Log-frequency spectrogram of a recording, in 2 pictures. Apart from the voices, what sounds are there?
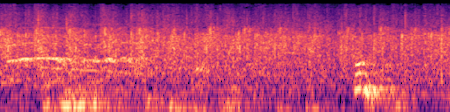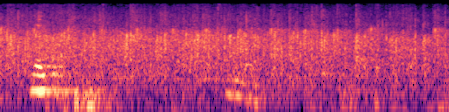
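audience applause and cheering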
